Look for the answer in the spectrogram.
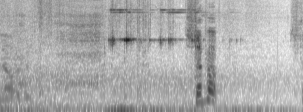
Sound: bell rings

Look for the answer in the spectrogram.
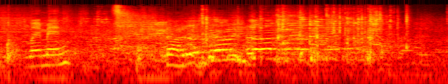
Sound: ice machine clinks

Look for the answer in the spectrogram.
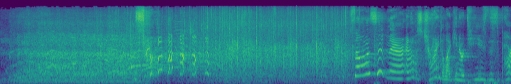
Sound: laughter

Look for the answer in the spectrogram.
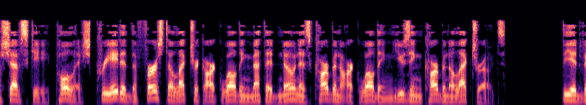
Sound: Polish

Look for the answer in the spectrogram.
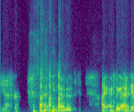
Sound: chuckles

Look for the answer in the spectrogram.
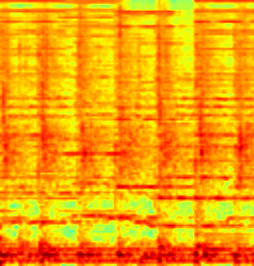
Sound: clapping

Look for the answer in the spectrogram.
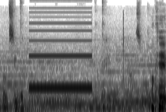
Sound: video game screen beeping

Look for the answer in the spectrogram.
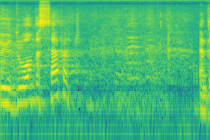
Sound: laughter

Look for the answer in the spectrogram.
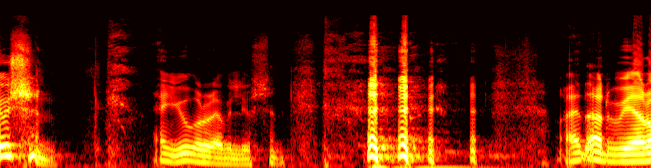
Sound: laughs

